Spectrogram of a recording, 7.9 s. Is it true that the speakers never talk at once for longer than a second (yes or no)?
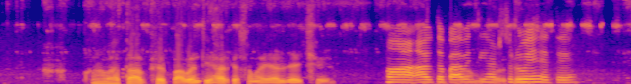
yes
